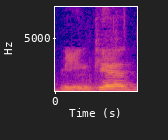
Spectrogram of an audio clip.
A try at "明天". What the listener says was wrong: 티엔. 하고 맨 끝에 혀가 어디에 가 있죠? 아까 느 하는 위치에 가 있어야 됩니다. 그런데 밍티엔 혀가 보였어요. 이건 정확한 엔 위치가 아니죠. 네, 원래의 위치에 혀를 두십시오. 밍티엔.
